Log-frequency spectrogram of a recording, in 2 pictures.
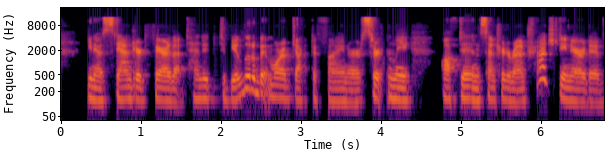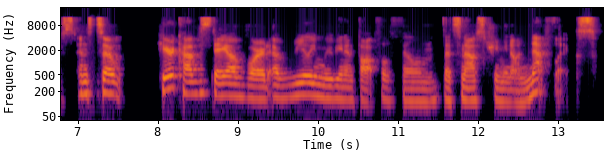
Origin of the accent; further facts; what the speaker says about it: Pacific Northwest, United States; Personally, he really reminded me of all the skater boys I used to crush on in high school because I grew up in the Pacific Northwest.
